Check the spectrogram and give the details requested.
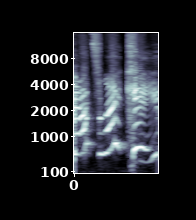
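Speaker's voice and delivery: very high, loud yelling character voice. The voice actor of Bubble gives a sample on request, yelling Bubble voice. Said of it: "I have to yell because he's always like".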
